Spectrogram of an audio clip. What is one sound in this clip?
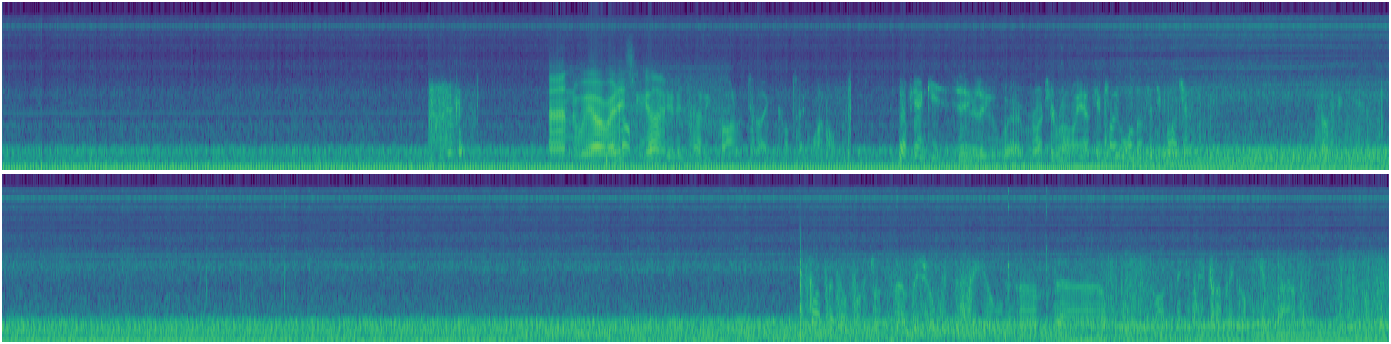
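A small propeller plane engine drones steadily, then revs up to a louder, higher roar.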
